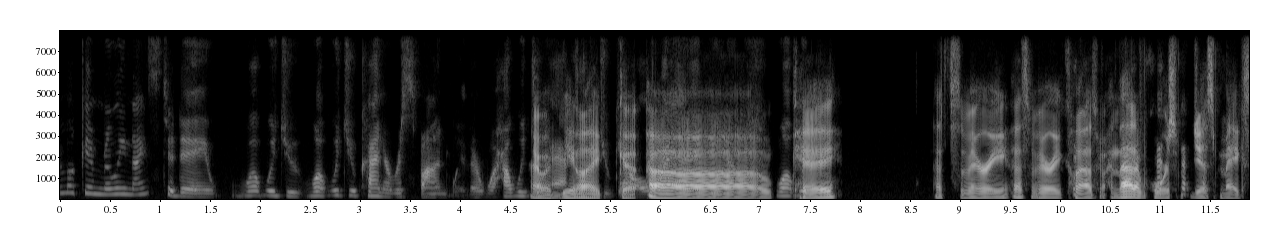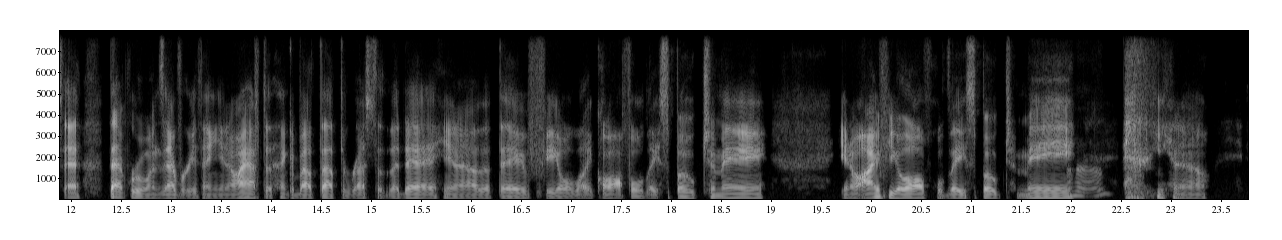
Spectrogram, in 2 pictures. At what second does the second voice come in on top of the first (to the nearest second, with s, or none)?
5 s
